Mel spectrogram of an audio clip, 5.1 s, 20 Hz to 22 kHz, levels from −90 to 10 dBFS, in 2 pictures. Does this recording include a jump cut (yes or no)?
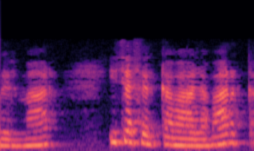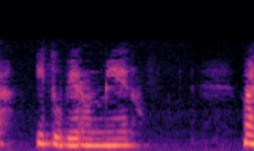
no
